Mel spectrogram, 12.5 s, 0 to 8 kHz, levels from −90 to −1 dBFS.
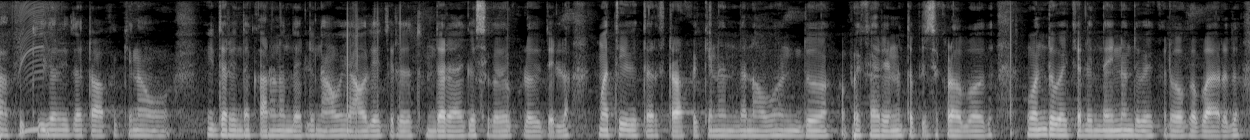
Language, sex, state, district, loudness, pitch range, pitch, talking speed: Kannada, male, Karnataka, Dakshina Kannada, -29 LUFS, 100-110 Hz, 105 Hz, 90 wpm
